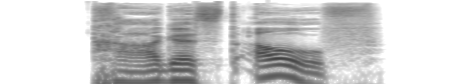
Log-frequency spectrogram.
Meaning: second-person singular subjunctive I of auftragen
- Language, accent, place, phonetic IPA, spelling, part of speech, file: German, Germany, Berlin, [ˌtʁaːɡəst ˈaʊ̯f], tragest auf, verb, De-tragest auf.ogg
